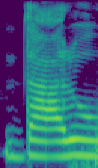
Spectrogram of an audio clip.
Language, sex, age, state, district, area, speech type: Bengali, female, 18-30, West Bengal, South 24 Parganas, rural, read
